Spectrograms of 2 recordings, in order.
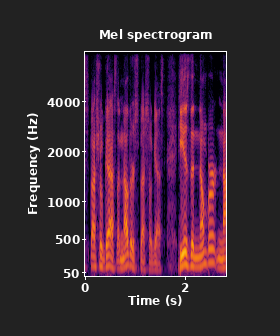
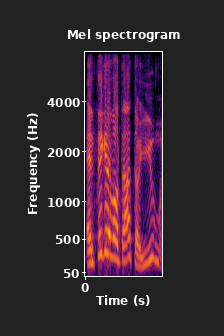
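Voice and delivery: laughing; 7 semitones higher than usual. Real, not acted. Both laugh at dumbest kid.

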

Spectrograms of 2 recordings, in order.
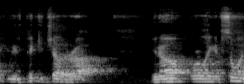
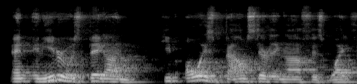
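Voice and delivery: normal talking voice

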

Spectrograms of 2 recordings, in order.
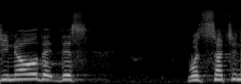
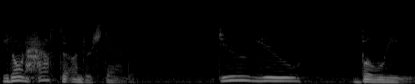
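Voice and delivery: gentle Jesus; 4 semitones lower, 10 dB quieter than usual. Acted. Jesus's gentle answer to Martha.

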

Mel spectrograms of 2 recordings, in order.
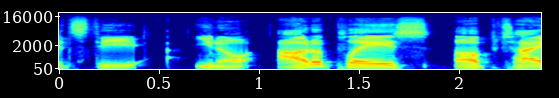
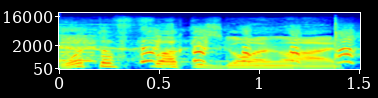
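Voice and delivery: laughing disbelief; 3 semitones higher, 4 dB louder than usual. Retold or imitated. Retelling reaction again, laughing.

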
